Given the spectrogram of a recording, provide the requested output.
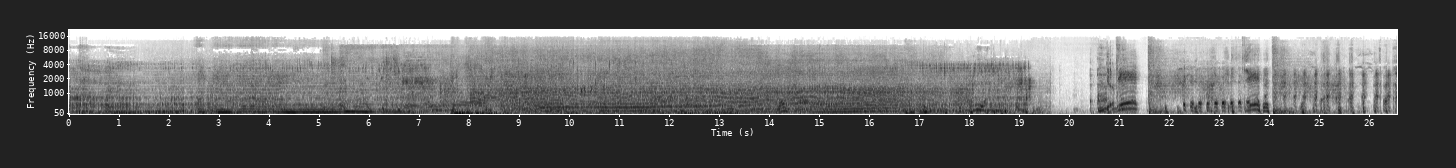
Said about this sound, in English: It's art right there. That is how many different animal farts do we have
